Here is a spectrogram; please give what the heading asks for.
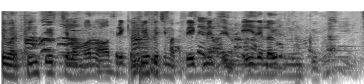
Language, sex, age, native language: Icelandic, male, 18-19, Icelandic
